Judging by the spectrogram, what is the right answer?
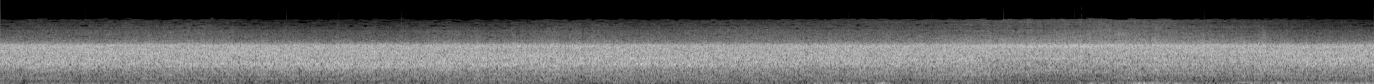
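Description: Steady, loud rushing hiss that does not change, with no distinct sounds standing out: the background noise of a boosted ambient audio recording.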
